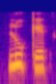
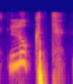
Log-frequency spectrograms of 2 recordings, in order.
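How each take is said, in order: First: The e in the ending is pronounced aloud. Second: The e in the ending is not pronounced. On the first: The speaker calls it wrong. "No puedes decir" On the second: The speaker calls it right. "La E no suena"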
